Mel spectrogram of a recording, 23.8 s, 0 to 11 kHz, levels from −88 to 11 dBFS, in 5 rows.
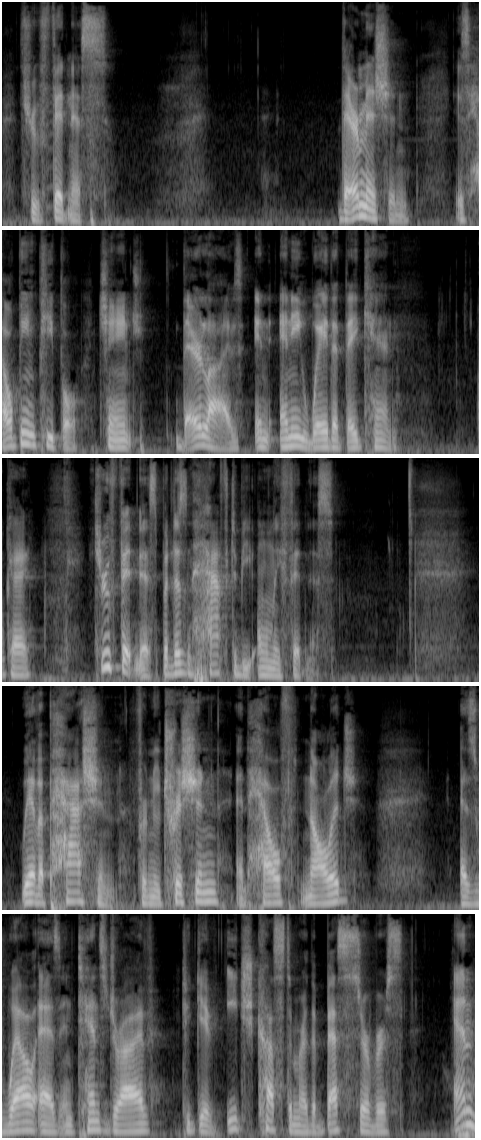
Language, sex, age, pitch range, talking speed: English, male, 30-49, 95-115 Hz, 125 wpm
